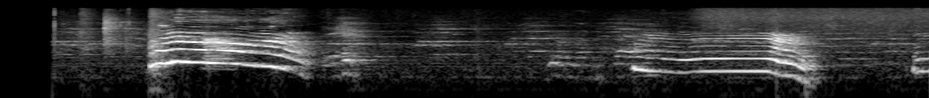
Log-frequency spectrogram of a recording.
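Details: Shiro, a pet Afghan Hound, singing along when music plays: two long, loud harmonic howls, each rising briefly then sliding downward into a falling wail, separated by a quieter lower moan.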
